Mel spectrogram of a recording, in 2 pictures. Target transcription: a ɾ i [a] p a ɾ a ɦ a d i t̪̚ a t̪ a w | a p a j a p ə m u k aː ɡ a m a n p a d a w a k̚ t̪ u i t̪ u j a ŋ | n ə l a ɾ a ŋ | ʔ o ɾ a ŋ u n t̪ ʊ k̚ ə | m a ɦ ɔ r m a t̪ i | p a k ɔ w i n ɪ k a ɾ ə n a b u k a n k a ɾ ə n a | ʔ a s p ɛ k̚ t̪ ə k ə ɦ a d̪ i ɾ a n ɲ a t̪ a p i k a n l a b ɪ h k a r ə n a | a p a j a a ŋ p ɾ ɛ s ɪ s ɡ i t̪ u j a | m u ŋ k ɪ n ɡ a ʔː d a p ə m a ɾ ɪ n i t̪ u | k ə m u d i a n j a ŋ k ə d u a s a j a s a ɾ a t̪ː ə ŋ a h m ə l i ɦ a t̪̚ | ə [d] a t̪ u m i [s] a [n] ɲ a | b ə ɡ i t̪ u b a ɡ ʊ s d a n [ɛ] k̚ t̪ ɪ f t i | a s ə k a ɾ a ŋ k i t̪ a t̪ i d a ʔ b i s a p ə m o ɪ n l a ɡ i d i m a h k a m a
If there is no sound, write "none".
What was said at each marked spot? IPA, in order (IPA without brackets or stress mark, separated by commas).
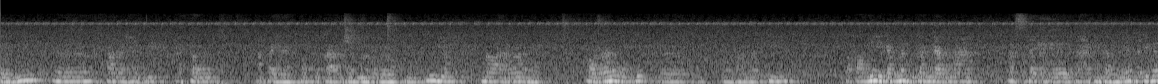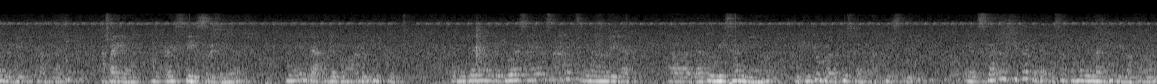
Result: ə, d, s, n, a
